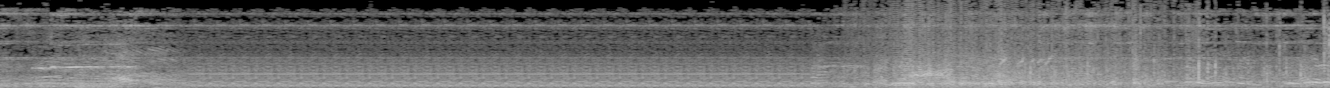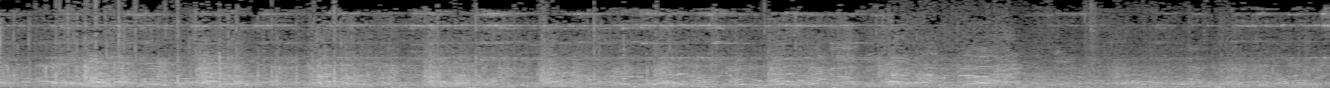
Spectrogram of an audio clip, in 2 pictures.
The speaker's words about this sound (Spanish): escuchamos los gritos de los meros, de los, peregrinos, poniendo orden en su fila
